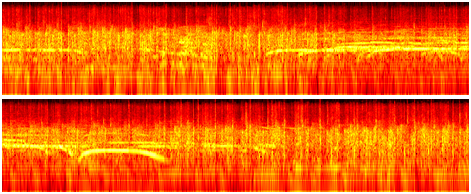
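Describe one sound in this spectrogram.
A small audience and cast applaud with fast clapping.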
